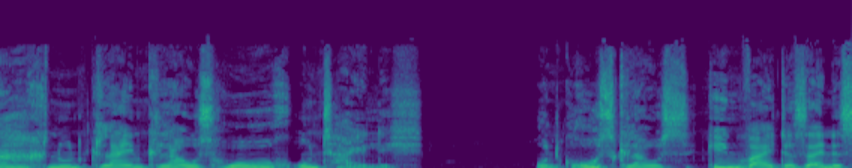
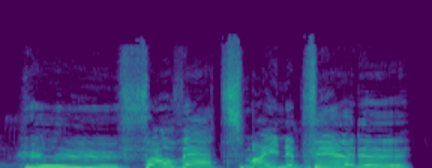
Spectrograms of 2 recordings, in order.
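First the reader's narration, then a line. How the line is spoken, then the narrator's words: Calling out. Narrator (German): rief Lügnerin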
